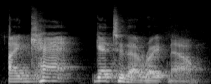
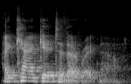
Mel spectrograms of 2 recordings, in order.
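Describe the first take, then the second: First: Can't ends with an obvious abrupt stop. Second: Can't ends with a less obvious, smoother stop. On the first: "You hear it?" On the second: "without making that abrupt stop so obvious"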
